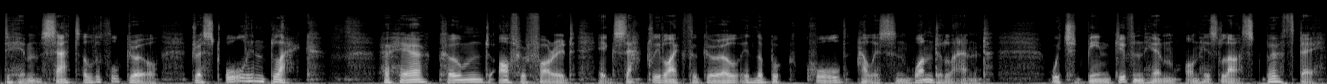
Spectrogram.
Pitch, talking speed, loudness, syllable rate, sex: 90 Hz, 165 wpm, -23 LUFS, 4.6 syllables/s, male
